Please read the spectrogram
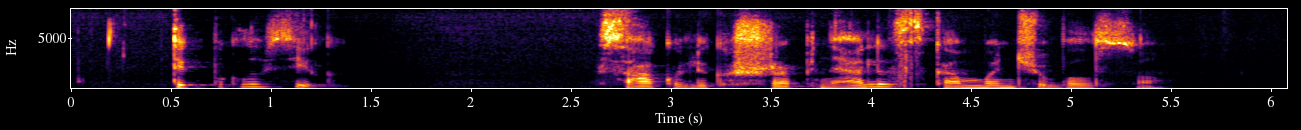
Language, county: Lithuanian, Utena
